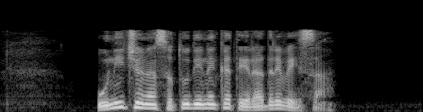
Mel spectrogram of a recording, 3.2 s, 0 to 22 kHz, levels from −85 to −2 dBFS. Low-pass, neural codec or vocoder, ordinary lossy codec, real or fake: 7.2 kHz; none; MP3, 48 kbps; real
